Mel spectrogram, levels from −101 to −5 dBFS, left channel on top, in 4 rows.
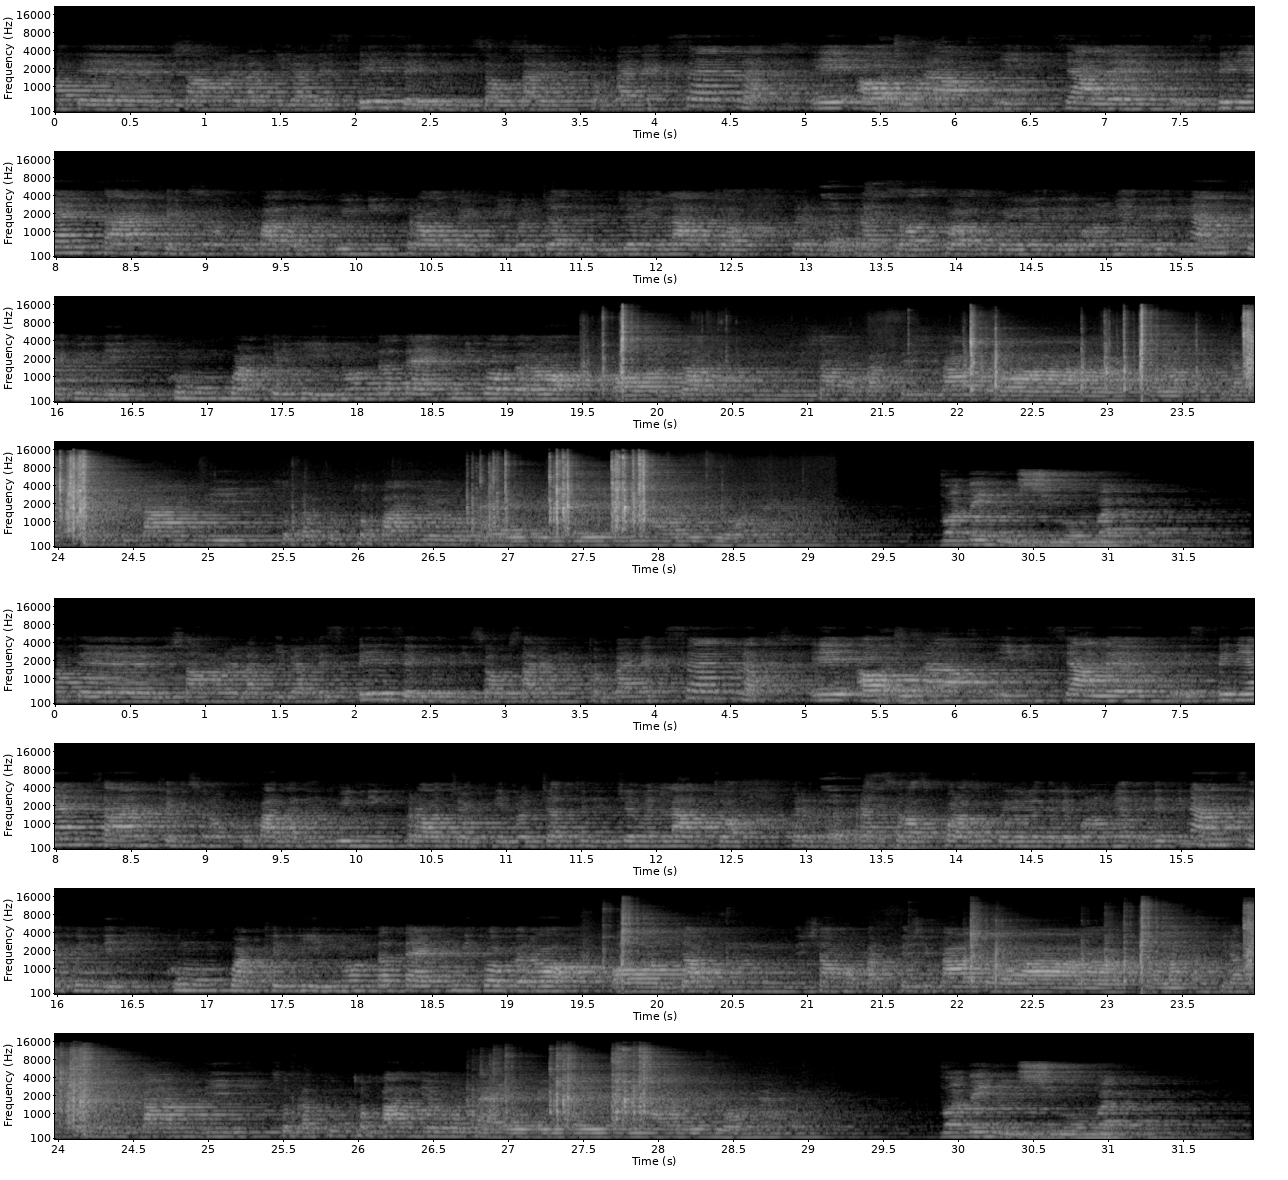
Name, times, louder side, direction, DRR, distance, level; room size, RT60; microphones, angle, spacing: voice 1, 0.0-28.8, right 1 dB, 35° right, -3 dB, 2.0 m, -49 dB
voice 2, 13.1-13.5 29.9-31.0, equal, 10° left, -6 dB, 4.5 m, -51 dB
sound 1, 19.5-19.8 20.2-20.5 21.7-21.8 22.0-22.3 22.8-23.3 23.6-23.7 23.9-24.4 25.6-25.7 26.7-28.6, left 9 dB, 60° left, 0.6 m, -37 dB
30.0 x 16.5 x 2.5 m, 2.3 s
head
